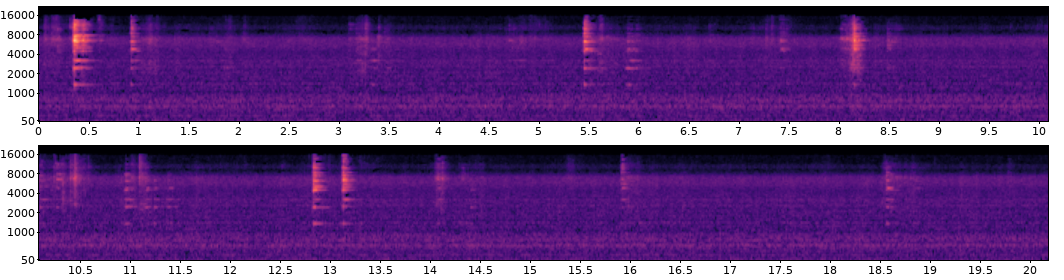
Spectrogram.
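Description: Scattered light clinks of small glass items on a table, about seven in all: the sharpest just after the start, a pair in quick succession about thirteen seconds in, over a faint steady hum.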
